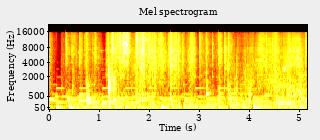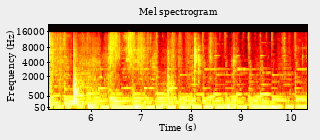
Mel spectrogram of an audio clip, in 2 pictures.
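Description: Handling of flat-pack cabinet parts: plastic wrapping rustles for a few seconds while panels are moved, with two sharp knocks, one about a second in and one just past the middle. Background music with a steady bass line plays throughout.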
